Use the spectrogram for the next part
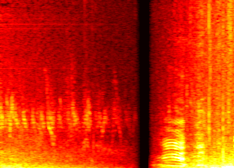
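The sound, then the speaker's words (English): Birds chirp faintly over outdoor noise, then after a brief silence a single loud moo rings out from cows in a paddock, followed by steady windy farmyard ambience. “Let's get these cows in for winter, shall we?”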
